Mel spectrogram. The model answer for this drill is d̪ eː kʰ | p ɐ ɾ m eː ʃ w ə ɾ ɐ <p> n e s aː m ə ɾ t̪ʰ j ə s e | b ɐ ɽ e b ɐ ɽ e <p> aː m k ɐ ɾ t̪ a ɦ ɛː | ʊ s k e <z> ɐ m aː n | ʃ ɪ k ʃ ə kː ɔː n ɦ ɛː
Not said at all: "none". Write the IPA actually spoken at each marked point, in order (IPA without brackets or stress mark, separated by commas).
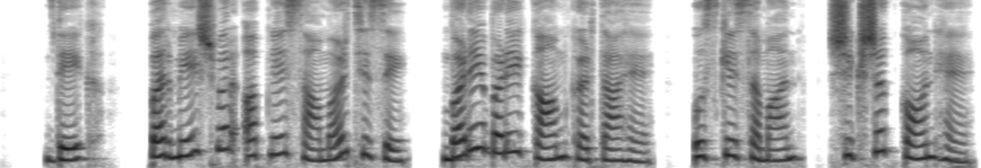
p, k, s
